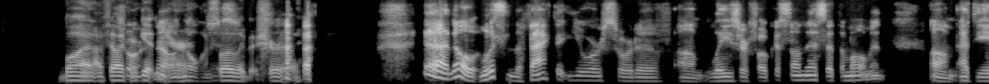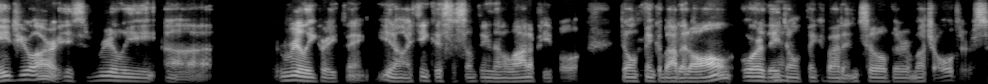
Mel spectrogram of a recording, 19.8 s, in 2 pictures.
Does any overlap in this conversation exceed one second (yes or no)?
yes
